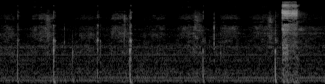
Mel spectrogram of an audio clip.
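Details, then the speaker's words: Electric eRocker power steering bladder fail-safe: a pressure switch drives an air solenoid with a 0.050 nitrous orifice, cycling between 12 psi open and 8.5 psi closed: light scattered clicks, then a short sharp hiss as the valve pops off and vents normally. "It pops off, opens at 12, closes at 8.5, and so you end up with 8.5 psi in here. And so it just cycles between 8.5 and 12 psi, and that seems to work pretty well."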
